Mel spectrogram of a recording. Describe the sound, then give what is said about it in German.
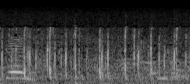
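Demonstrators clapping at the Brandenburg Gate in Berlin in 1953: a dense, irregular patter of many sharp hand claps that continues throughout at a fairly even level. “Die Demonstranten klatschen, sie schwenken ihre Hüte.”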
